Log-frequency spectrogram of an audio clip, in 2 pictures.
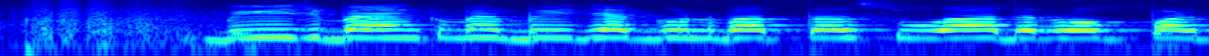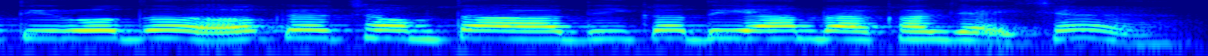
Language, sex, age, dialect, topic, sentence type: Maithili, female, 60-100, Bajjika, agriculture, statement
